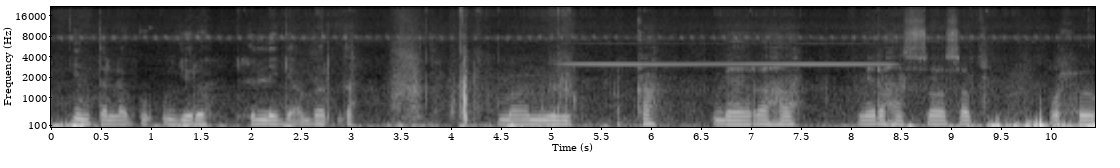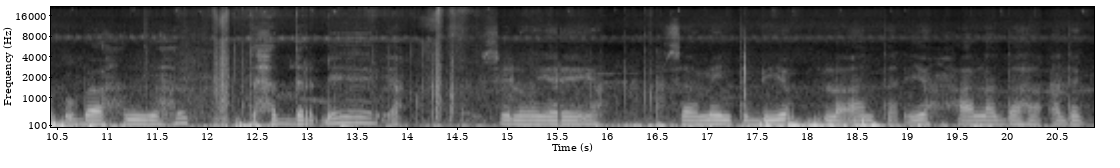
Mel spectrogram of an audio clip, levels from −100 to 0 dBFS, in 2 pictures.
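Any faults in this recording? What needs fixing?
A feedback whistle runs from 4.97 to 8.53 s. It is a thin, steady tone at 3.1 kHz, sitting well below the speech. Its level swells and fades slowly, but it never builds up. The likely cause is a loudspeaker-to-microphone loop held right at its feedback point. At that point one frequency keeps ringing without running away. To prevent it, lower monitor gain, move the microphone away from the loudspeaker, or notch 3.1 kHz.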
